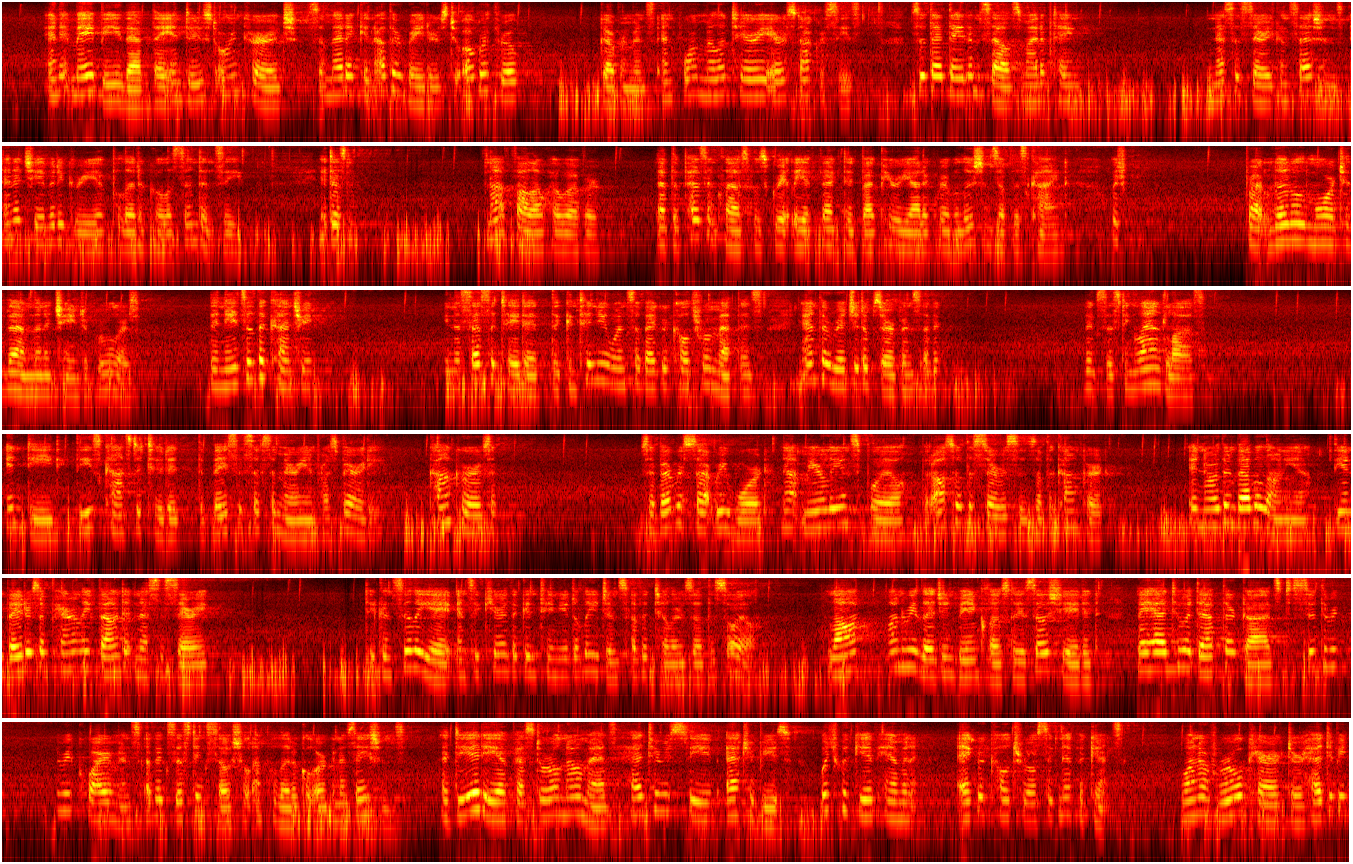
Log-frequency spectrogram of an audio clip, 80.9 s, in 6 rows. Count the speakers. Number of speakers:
1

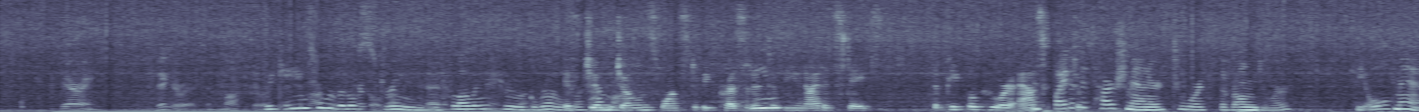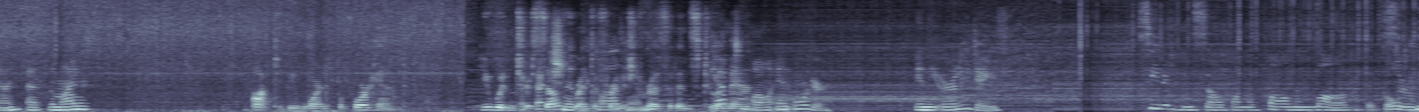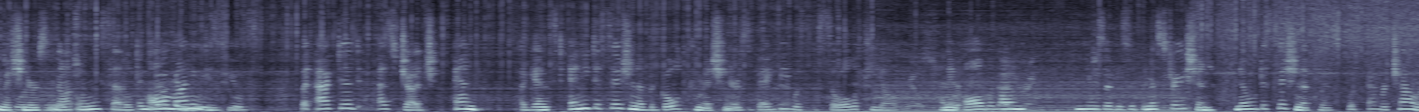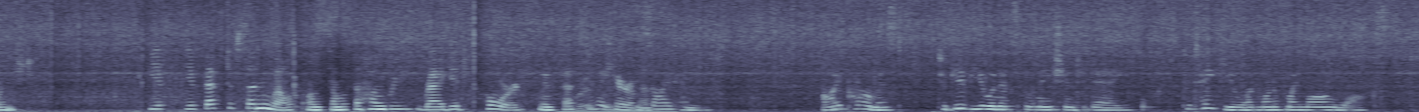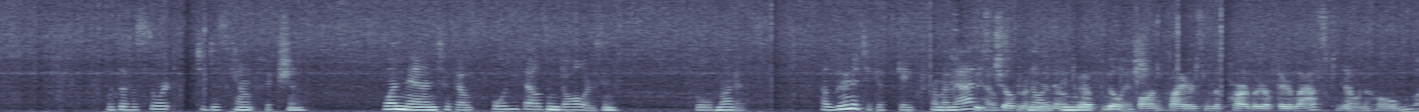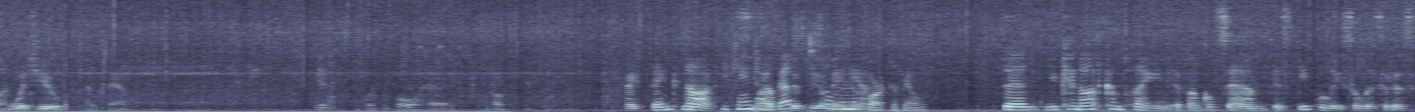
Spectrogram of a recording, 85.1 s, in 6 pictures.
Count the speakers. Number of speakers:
4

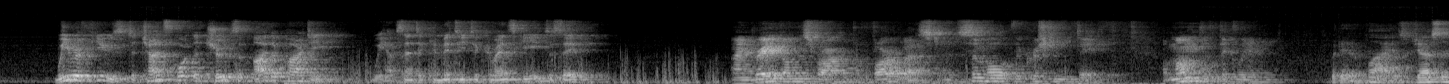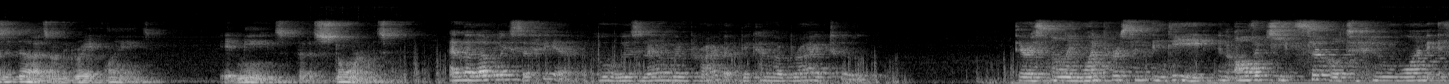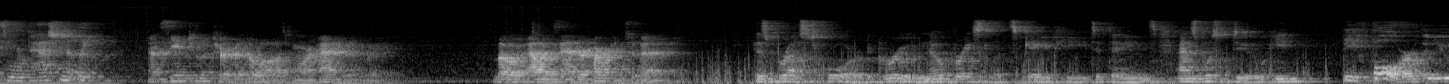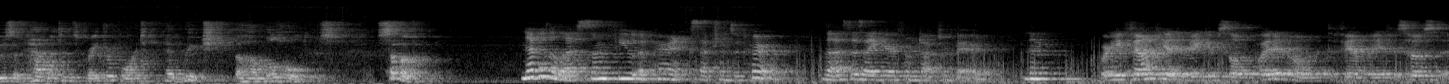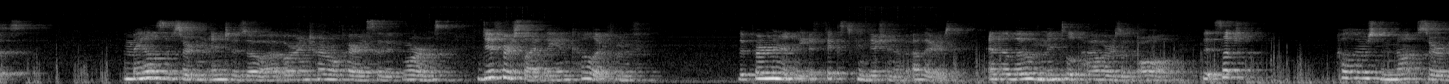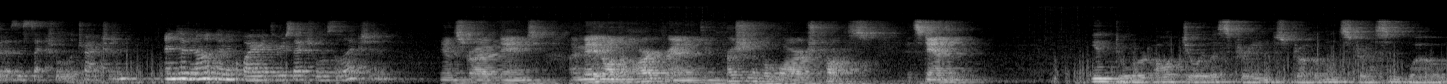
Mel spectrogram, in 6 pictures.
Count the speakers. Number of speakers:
10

